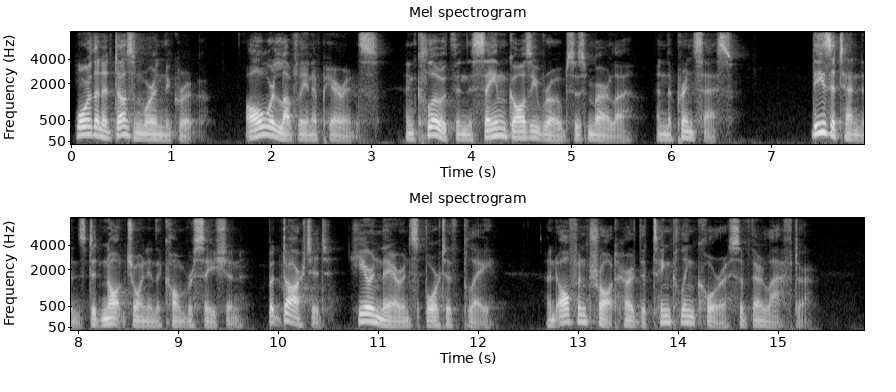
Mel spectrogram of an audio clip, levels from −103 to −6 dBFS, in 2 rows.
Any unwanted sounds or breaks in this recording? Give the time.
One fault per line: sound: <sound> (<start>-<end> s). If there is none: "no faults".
no faults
